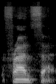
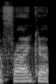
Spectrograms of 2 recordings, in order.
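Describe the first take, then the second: First: "Franca" with an s sound for the C; soft C pronunciation. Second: "Franca" with a hard k sound; hard C pronunciation. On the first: Host offering other reading of the name, soft C. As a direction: say "Franca" as FRAN-suh. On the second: Host unsure of new signing's name, hard C. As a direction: say "Franca" as FRANK-uh. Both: Shown as a demonstration. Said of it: "a little thing under the C".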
